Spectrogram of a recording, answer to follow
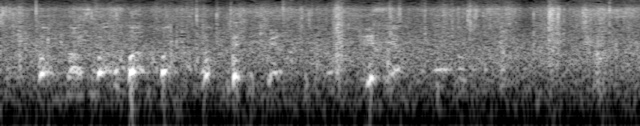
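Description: A person laughing: a quick run of short chuckles through the first two seconds, then a few more after it.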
